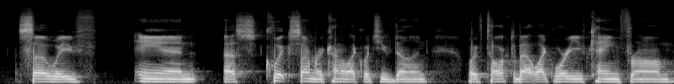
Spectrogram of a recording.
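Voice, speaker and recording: A man talks with a Southern US accent. His pitch sits in the medium range. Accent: Southern drawl. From Tennessee. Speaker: off-road YouTuber. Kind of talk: casual podcast chat. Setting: outdoors.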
